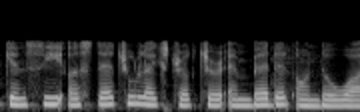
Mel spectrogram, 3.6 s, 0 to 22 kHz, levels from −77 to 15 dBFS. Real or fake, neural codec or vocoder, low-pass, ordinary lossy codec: real; none; 5.4 kHz; none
